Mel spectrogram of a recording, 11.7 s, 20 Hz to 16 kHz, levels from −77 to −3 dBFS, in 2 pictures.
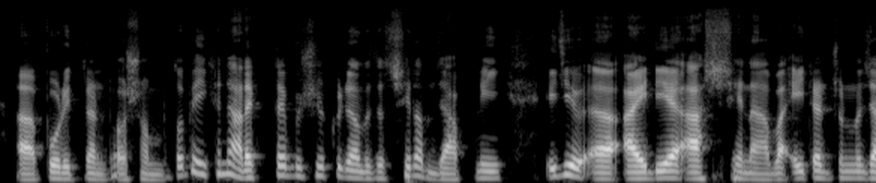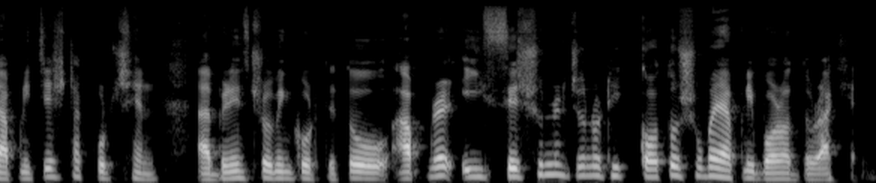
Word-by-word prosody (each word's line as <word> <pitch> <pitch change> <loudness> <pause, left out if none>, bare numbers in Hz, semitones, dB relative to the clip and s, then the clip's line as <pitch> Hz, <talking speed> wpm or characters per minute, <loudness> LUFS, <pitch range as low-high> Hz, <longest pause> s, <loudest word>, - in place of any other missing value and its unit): আ - - +6 0.2
পরিত্রাণ 120 -2 0
পাওয়া 105 - -4
সম্ভব। 105 -1 -8
তবে 180 - -4
এইখানে 215 +1 -5
আরেকটা 145 +5 +1
বিষয় 175 +1 -6
একটু 175 - -7
জানতে 135 -2 0
চাচ্ছিলাম 170 +7 -4
যে - - 0
আপনি 135 +4 -7 0.4
এই 160 - -1
যে 195 - +6 0.2
আ - - +9 0.3
idea 135 +2 +5
আসছে 120 +2 -6
না 110 - 0
বা - - +3
এইটার 135 +1 -1
জন্য 135 -1 -6
যে - - +5
আপনি 125 - -7
চেষ্টা 160 0 -4
করছেন 130 -3 -5 0.4
আ - - +6
brain-storming 130 +1 0
করতে, 125 -4 -2
তো 135 - +5 0.3
আপনার 175 +6 +1 0.2
এই 160 - -4
session 165 +5 +1
এর 190 - -9
জন্য 180 0 -3
ঠিক 175 -1 -4
কতো 155 +3 +2
সময় 170 -2 +4
আপনি 140 -1 -4
বরাদ্দ 115 -4 +2
রাখেন? 105 0 -5
135 Hz, 210 wpm, -26 LUFS, 125-165 Hz, 0.4 s, আ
